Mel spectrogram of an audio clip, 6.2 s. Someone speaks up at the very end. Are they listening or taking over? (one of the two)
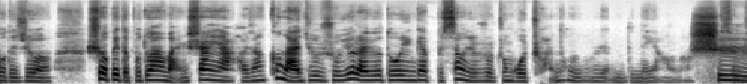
taking over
